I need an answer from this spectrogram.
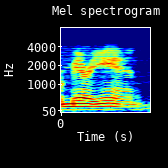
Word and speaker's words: Mirjana: You see her picture all the time, Mirjana, or it would be pronounced more Marianne, but Mirjana Soldo, I think is her name now.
